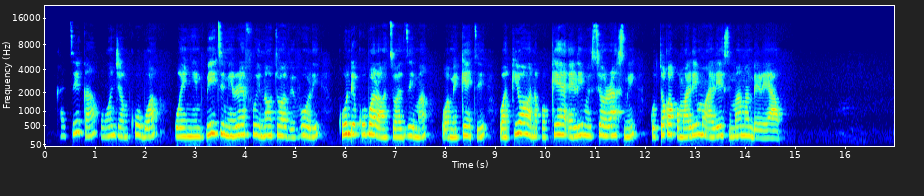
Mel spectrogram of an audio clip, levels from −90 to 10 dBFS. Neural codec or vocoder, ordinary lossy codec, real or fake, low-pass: vocoder, 44.1 kHz, 128 mel bands every 512 samples, BigVGAN v2; MP3, 96 kbps; fake; 14.4 kHz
